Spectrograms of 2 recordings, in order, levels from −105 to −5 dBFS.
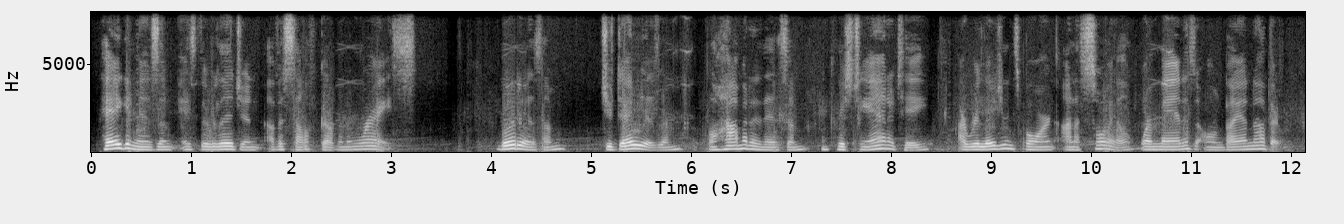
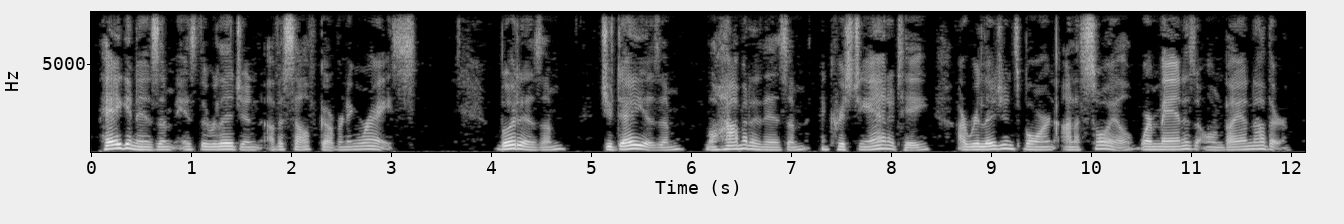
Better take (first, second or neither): second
